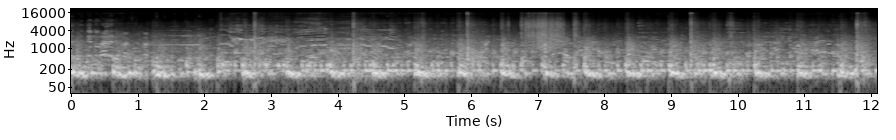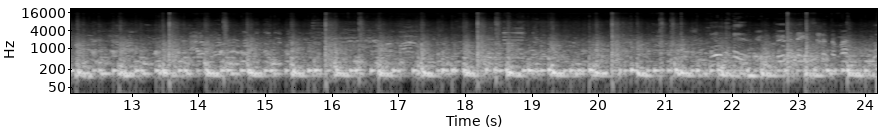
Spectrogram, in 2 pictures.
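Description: Loud festival din: percussion and music mixed with many voices of a crowd. Sharp cracks are scattered through it.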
